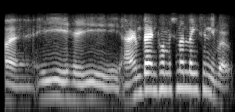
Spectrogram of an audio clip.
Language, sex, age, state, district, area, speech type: Assamese, male, 18-30, Assam, Charaideo, urban, conversation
